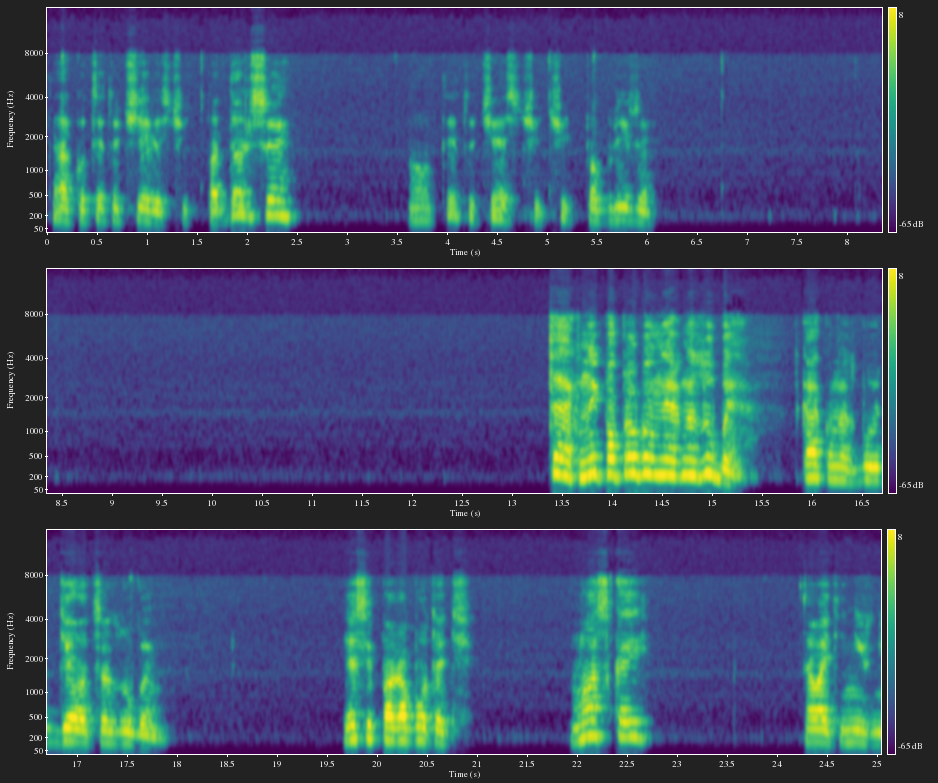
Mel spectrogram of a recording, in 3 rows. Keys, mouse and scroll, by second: 0.4 click, 2.5 middle click, 2.5 scroll up 5, 3.6 click, 6.5 click, 8.0 middle click, 8.0 scroll down 1, 9.5 middle click, 12.0 scroll down 2, 12.9 middle click, 12.9 scroll down 2, 16.2 middle click, 16.2-17.6 scroll up 2, 17.7 click, 21.1 scroll down 4, 22.3 click, 22.3 scroll down 3, 23.7 scroll up 2.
